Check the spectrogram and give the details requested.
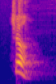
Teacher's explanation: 它既是翘舌音也是后鼻音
